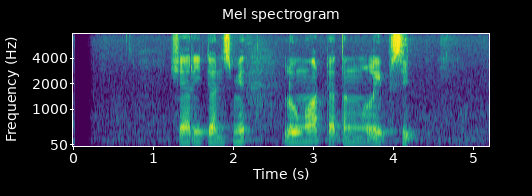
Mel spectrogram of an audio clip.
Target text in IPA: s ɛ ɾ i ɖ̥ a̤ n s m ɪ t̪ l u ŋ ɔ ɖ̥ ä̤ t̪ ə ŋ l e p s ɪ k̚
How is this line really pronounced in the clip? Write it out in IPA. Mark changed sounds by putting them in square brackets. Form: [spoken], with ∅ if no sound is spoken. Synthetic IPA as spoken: [ʃ] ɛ ɾ i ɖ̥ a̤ n s m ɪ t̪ l u ŋ ɔ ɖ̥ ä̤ t̪ ə ŋ l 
